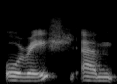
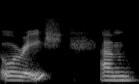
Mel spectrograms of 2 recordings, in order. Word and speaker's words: Auriche: how you pronounce it, Auriche. Gives you the idea of the gold, which is where ore comes from.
